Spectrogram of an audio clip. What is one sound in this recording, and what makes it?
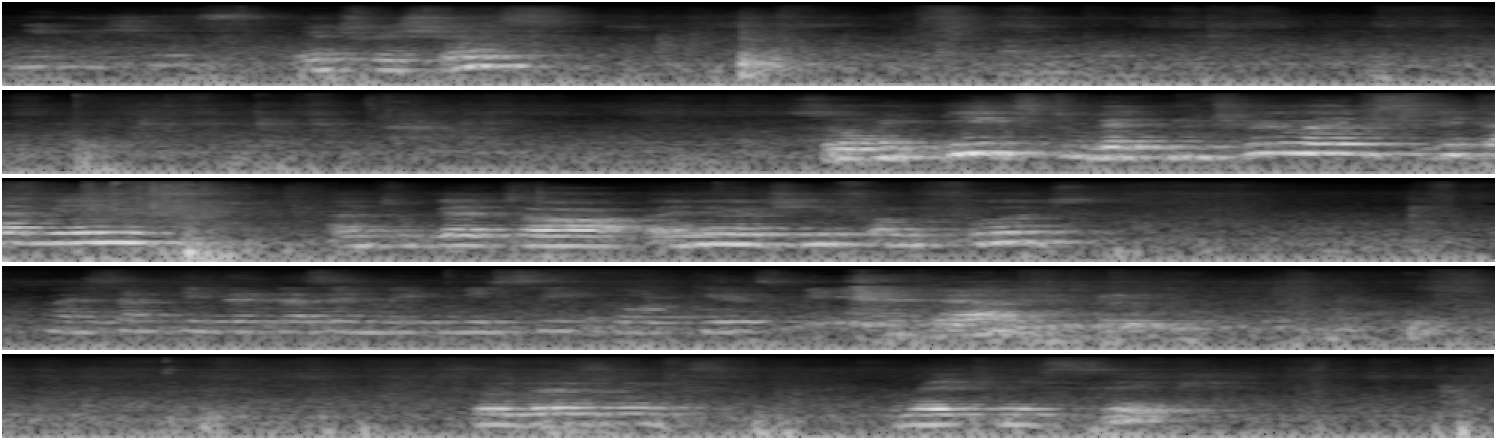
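A woman speaks into a microphone with animation.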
